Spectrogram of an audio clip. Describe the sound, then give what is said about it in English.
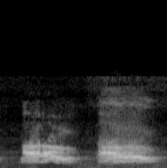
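Cats yowling at night while in heat: two long, drawn-out wailing cries, the second beginning shortly after the first fades, loud and with no voices. “and with cats yowling in the night. In heat.”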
